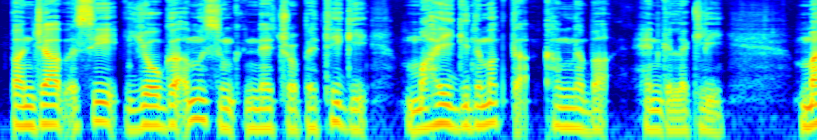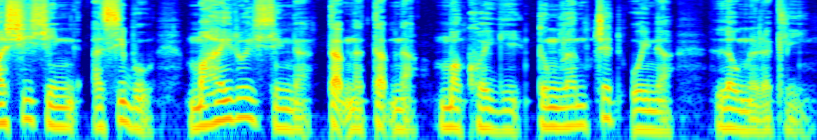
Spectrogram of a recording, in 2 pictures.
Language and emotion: Manipuri, neutral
